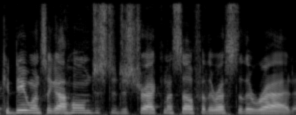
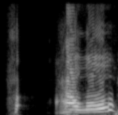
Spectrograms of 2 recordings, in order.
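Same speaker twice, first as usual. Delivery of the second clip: stammered, raised questioning hello; calling out; 5 semitones higher, 11 dB louder than usual. Acted. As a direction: call out loudly from a stuck elevator. Trapped character calls for someone.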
